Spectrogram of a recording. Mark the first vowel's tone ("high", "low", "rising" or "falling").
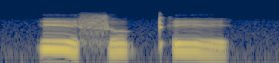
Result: falling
